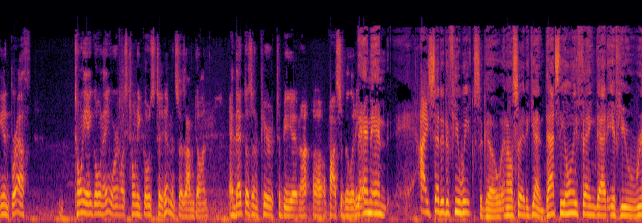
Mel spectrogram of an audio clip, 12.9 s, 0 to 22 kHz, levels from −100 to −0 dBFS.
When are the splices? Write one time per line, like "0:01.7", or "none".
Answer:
none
